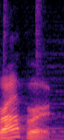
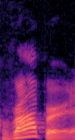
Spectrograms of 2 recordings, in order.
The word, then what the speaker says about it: Robert: I'm Robert. I always say it like weird, like Robert. And I don't say it like that.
